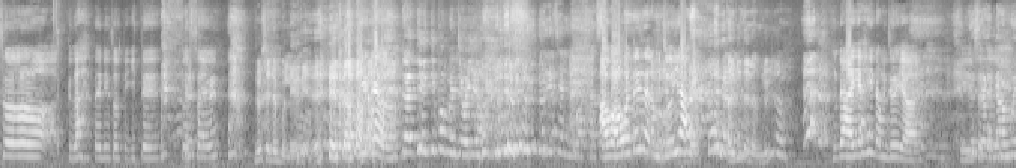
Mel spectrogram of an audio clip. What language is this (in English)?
Malay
